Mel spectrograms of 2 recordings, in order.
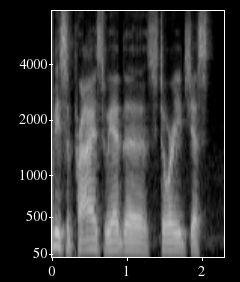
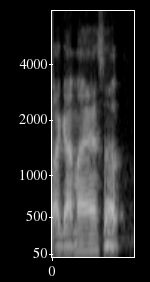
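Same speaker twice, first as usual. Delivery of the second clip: usual speaking voice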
